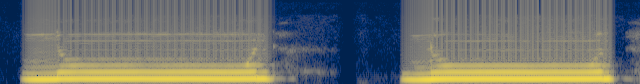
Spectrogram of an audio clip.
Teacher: جب آپ ان کی ادائیگی کریں گے نا تو آپ محسوس کریں گے آپ کی زبان جو ہے وہ اوپر اتنے دانتوں کو لگ رہی ہے، ان کی جڑوں کو یا ان کے مسوڑوں کو لگ رہی ہے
